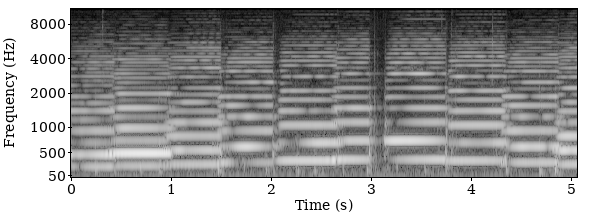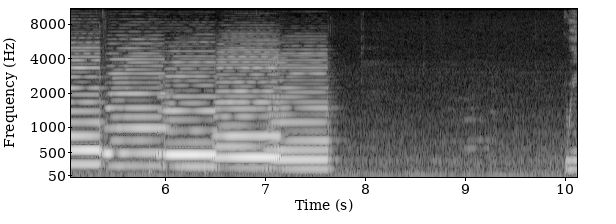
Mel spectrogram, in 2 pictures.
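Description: Harmonium playing the F-sharp major scale one note at a time, about two notes a second, climbing and then coming back down. It stops about three-quarters of the way in.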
